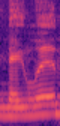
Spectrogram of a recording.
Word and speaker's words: Nalyn: And, you know, I say Nalyn, accents on the second syllable.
